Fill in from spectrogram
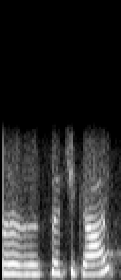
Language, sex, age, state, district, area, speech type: Punjabi, female, 18-30, Punjab, Tarn Taran, rural, conversation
